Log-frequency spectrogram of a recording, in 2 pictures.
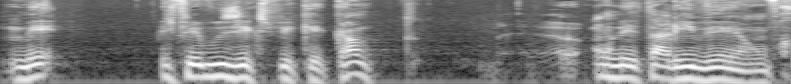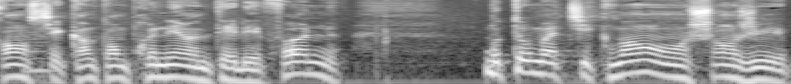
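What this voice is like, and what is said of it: Speaks with a noticeable foreign accent. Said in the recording (French): “moi, je, vous parle avec mon accent à l'heure actuelle”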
